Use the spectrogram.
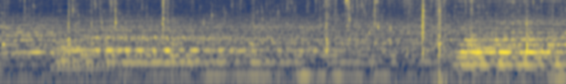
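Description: Tissue culture media poured into a culture vessel gives soft, quiet liquid trickling and dripping over a steady low background hum, with a few faint clinks near the end.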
